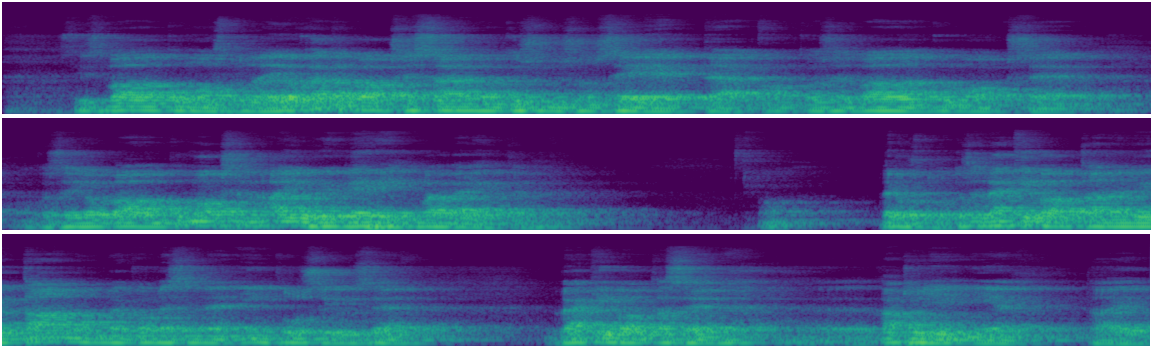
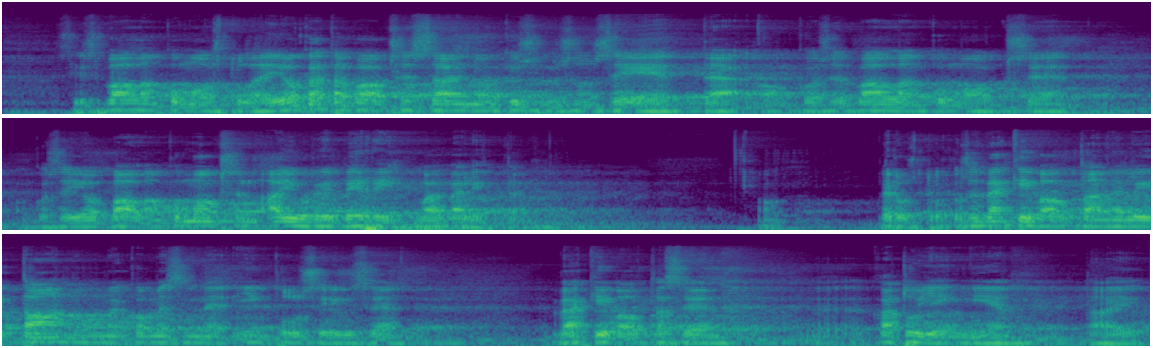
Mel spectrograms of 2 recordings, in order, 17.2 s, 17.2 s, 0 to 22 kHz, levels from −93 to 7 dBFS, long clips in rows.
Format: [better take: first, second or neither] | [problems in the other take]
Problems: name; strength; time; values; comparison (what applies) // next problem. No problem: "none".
second | room echo; strong; dies away in 1.2 s; slight in the second // off-mic speech; far; far in the second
